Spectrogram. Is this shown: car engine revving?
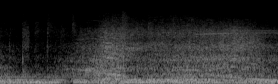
yes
